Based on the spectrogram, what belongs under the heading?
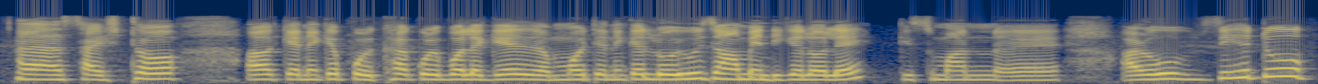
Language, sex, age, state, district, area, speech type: Assamese, female, 18-30, Assam, Golaghat, rural, spontaneous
